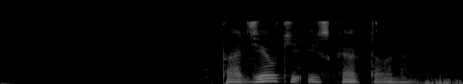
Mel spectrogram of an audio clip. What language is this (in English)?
Russian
